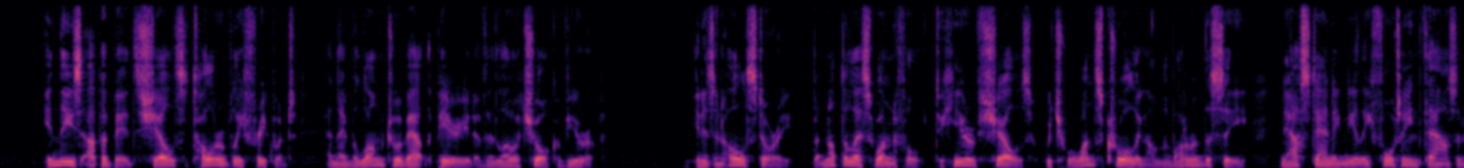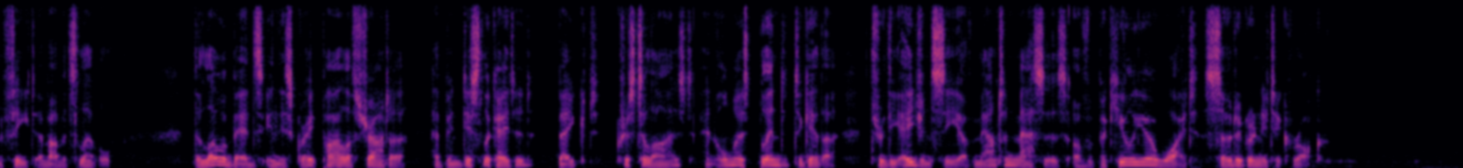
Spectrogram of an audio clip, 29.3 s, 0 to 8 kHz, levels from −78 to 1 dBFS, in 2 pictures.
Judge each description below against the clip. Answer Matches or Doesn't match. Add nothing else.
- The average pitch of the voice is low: Matches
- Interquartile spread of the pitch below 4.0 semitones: Matches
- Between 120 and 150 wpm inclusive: Doesn't match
